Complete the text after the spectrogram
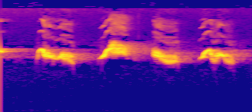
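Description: scarlet tanager song

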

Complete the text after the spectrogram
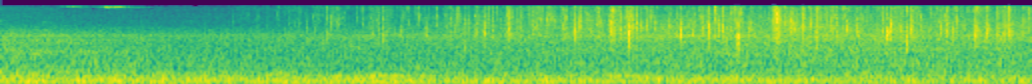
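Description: rain falling

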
